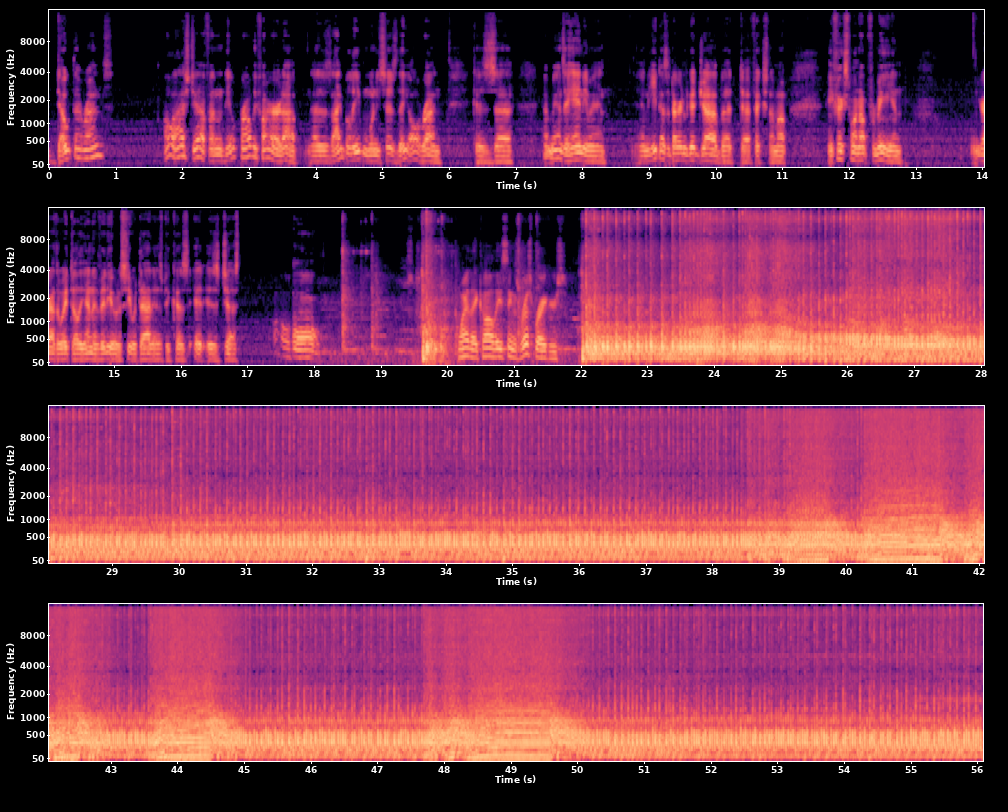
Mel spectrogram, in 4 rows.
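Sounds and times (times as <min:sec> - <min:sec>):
chainsaw idling and revving: 0:22.0 - 0:56.0.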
